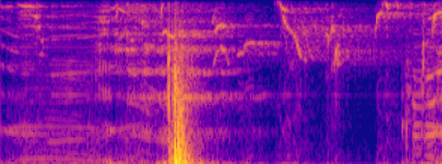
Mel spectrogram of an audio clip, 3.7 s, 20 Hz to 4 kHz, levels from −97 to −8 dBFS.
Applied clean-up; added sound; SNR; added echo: neural separator model SepFormer WHAMR!.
